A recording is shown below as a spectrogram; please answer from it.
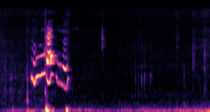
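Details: Pet cat giving a single short, bright meow that rises and then falls over about half a second, followed by a brief second sound and quiet room background.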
